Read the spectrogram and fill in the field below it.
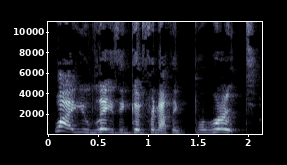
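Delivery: mild mock shout; shouting aunt. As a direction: shout insults at the boy. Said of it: "Aunt Spiker shouted".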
